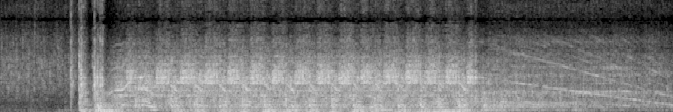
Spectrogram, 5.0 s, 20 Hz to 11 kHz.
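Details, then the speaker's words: Morbark 2400XL track chipper's 4BT diesel after bridging with a bolt to let it get fuel, since the electronic kill is dead: the starter grinds steadily at about two beats a second, it catches briefly, then winds down; fuel now reaches the diesel. "She wants to start now. That's it."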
